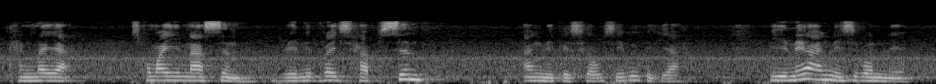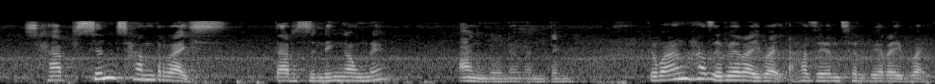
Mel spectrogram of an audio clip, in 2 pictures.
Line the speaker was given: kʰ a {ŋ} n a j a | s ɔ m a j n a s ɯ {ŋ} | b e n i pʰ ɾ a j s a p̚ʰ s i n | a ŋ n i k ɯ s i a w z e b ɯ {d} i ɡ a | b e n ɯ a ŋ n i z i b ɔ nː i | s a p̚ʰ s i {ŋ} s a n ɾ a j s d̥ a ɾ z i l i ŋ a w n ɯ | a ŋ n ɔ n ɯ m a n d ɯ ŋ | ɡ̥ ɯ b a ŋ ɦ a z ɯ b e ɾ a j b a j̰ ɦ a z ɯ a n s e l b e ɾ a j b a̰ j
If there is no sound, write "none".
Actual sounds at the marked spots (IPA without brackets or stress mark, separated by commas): ŋ, n, b, n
